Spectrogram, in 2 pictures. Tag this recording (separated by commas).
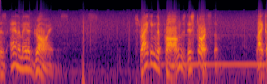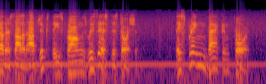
Speech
